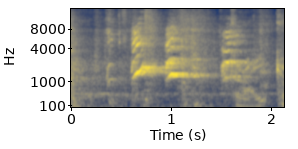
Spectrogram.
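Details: Six newborn Labrador Retriever puppies, just woken in the morning after night feeds with their mother, whine in high, drawn-out tones; one unusually vocal female pup stands out, with a person talking nearby.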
